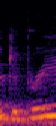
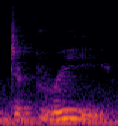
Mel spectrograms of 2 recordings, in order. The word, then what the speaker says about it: debris: Sometimes when an S is at the end of the word, like in debris and Arkansas, we don't pronounce that S.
